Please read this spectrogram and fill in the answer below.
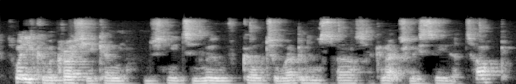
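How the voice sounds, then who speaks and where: A man with a British accent. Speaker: software developer. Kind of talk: software demo webinar. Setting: webinar.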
